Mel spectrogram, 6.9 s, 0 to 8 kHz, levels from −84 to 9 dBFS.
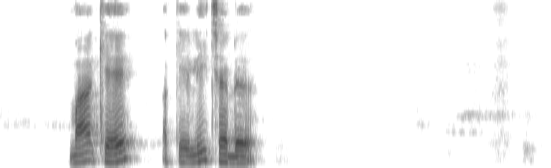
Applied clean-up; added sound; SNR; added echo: none; none; none; none.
